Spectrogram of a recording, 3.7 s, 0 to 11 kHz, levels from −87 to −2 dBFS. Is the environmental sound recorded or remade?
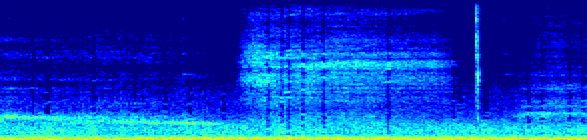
recorded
